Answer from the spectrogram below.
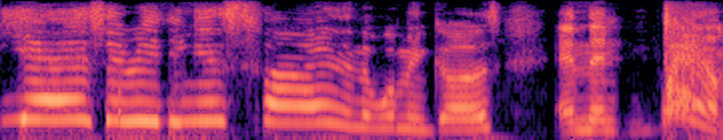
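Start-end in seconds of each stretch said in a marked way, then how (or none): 0.0-1.7 very high, slow, fake-nice mother voice. Retelling a mother answering a store clerk from the dressing room, mimicking her sweet voice. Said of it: "all sweet".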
